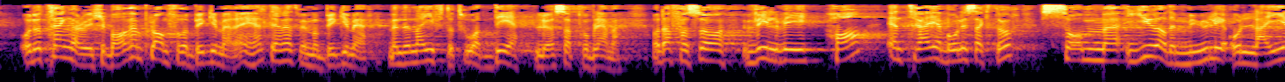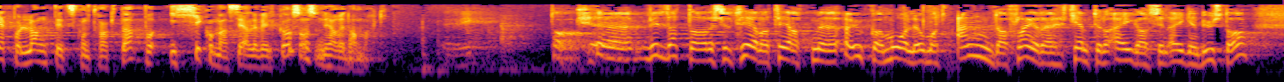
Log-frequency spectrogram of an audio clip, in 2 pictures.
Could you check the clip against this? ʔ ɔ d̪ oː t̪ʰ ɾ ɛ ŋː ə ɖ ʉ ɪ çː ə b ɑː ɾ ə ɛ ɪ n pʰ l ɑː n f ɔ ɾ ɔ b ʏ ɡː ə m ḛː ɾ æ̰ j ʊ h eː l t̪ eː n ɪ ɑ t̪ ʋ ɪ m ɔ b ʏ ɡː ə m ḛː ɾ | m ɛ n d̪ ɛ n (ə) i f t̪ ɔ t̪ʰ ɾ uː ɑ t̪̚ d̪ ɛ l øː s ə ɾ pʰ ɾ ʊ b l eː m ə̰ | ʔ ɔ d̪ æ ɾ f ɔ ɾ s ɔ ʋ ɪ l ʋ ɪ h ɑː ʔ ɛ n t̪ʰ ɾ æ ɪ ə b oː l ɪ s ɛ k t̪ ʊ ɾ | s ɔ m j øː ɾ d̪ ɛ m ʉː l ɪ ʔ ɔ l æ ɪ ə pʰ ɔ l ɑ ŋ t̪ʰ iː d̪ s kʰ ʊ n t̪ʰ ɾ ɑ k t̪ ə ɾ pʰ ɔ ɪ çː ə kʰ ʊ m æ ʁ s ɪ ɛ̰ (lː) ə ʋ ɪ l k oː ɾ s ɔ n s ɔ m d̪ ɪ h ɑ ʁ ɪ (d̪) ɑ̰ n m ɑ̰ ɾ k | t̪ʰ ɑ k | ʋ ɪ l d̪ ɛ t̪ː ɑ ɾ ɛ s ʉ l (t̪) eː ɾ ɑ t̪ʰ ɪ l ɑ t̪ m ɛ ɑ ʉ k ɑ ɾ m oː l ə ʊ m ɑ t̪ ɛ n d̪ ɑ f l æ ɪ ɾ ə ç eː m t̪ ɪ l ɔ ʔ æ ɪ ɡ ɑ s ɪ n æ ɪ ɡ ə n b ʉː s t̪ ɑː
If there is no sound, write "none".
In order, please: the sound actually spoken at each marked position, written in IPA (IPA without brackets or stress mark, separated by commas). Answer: ɑ, lː, d̪, t̪ʰ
